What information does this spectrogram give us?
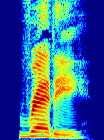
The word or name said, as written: ready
